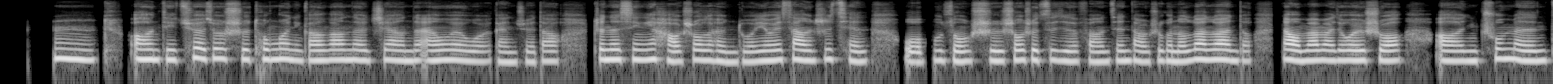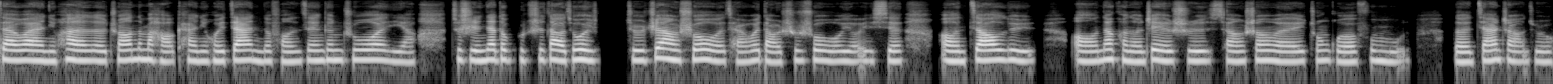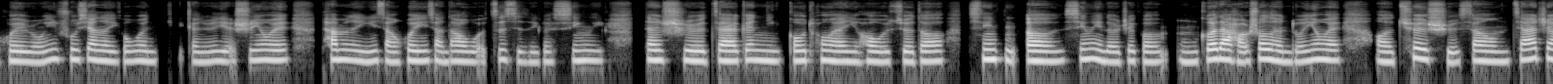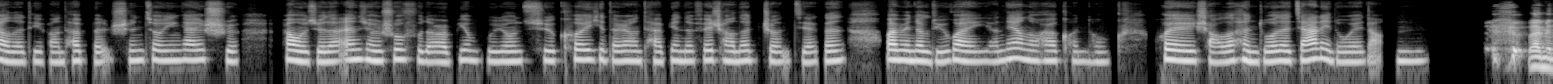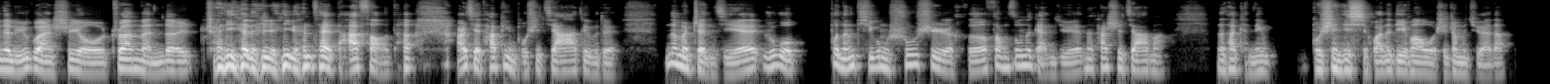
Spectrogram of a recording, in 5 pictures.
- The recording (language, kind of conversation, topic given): Chinese, advice, 你会因为太累而忽视个人卫生吗？
- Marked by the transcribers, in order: other noise; chuckle; laughing while speaking: "专业的人员在打扫的"; laughing while speaking: "不是"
